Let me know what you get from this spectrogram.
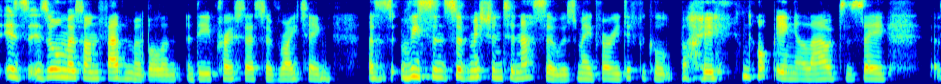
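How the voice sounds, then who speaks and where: A woman's voice: medium pitch, dark tone. Hesitant woman moderating a discussion. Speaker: host and moderator of an online talk. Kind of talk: thoughtful informal moderating.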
